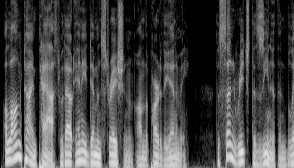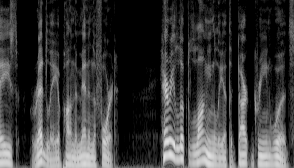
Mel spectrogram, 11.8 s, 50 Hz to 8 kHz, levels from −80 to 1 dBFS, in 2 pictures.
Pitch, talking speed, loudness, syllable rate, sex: 105 Hz, 180 wpm, -17 LUFS, 5.2 syllables/s, male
